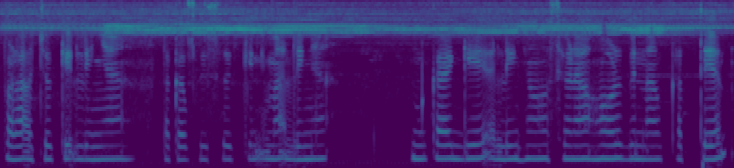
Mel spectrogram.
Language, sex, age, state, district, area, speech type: Santali, female, 30-45, Jharkhand, Seraikela Kharsawan, rural, spontaneous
